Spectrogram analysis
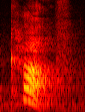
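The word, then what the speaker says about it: kaf: So the the number 20 corresponds with the Hebrew letter cough. K A F. And some people spell it K A P. should sound the same, but it simply means productivity.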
